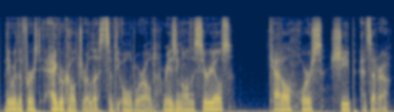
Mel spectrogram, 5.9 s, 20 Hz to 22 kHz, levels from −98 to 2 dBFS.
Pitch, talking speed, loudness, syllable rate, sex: 110 Hz, 175 wpm, -20 LUFS, 5.2 syllables/s, male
